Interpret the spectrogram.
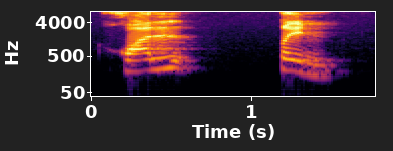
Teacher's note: قاف حروف مستعلیہ میں سے ہے، پر پڑھا جائے گا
